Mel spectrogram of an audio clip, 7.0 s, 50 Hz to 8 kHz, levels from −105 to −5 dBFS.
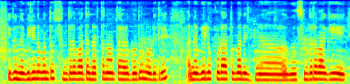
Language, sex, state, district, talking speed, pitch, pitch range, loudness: Kannada, female, Karnataka, Shimoga, 110 wpm, 225 Hz, 215-235 Hz, -14 LUFS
